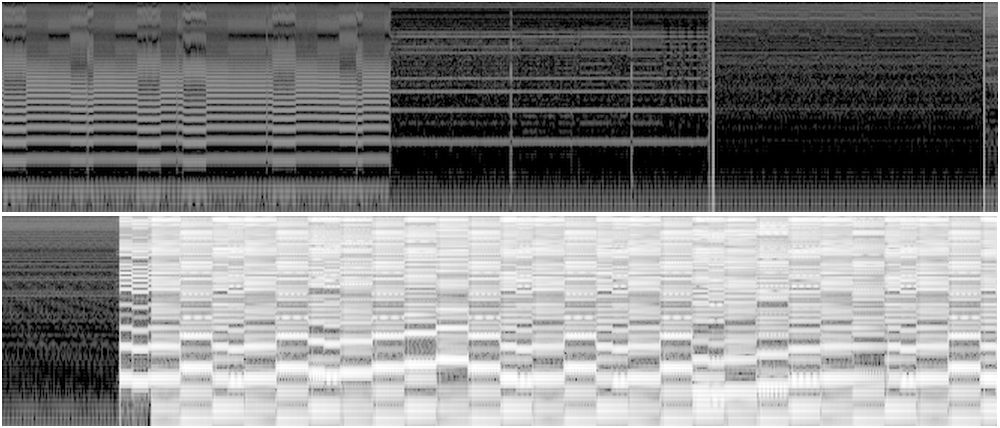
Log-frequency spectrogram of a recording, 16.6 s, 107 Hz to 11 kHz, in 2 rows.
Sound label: Waltz No2, CSG8580R5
